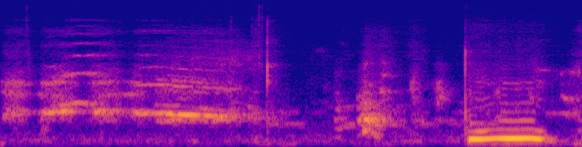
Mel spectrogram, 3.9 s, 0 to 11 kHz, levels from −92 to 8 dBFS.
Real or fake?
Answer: fake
